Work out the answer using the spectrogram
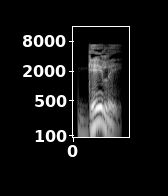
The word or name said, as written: gaily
